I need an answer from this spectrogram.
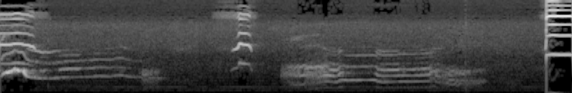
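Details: A pet Yorkshire Terrier named Brooke howls to squeakers: a falling howl opens, a brief squeak follows, then a wobbling, whimpering howl with broken tones, ending with a sharp squeaker blast.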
